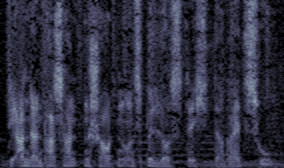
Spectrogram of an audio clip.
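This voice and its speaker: An actor playing a sardonic, down-at-heel private detective who narrates and talks in a deadpan manner in a radio play. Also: male voice, mid-range voice, fairly quick, vocal fry, music in the background, close to an everyday voice.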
